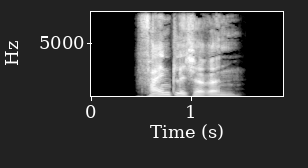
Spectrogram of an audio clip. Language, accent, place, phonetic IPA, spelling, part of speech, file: German, Germany, Berlin, [ˈfaɪ̯ntlɪçəʁən], feindlicheren, adjective, De-feindlicheren.ogg
- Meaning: inflection of feindlich: 1. strong genitive masculine/neuter singular comparative degree 2. weak/mixed genitive/dative all-gender singular comparative degree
